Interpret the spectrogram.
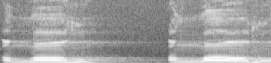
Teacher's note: berhenti pada wakaflam Al waqfu Aula sini artinya sebaiknya berhenti Allahu lam jalalah kita baca tafkhim karena didahului fathah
